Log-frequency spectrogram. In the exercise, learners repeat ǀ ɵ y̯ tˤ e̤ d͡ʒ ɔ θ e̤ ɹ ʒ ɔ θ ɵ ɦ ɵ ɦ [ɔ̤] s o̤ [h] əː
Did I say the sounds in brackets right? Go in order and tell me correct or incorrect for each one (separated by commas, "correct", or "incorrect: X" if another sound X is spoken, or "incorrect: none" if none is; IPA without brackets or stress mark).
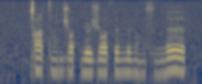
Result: correct, incorrect: ɦ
